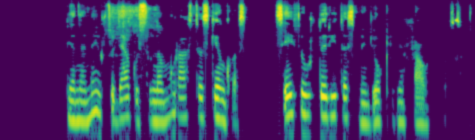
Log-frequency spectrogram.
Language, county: Lithuanian, Alytus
